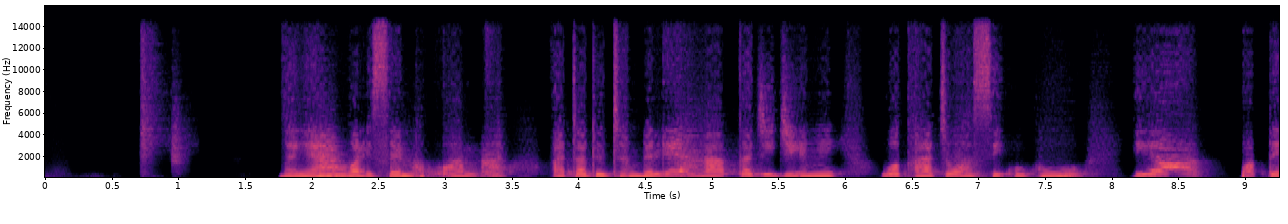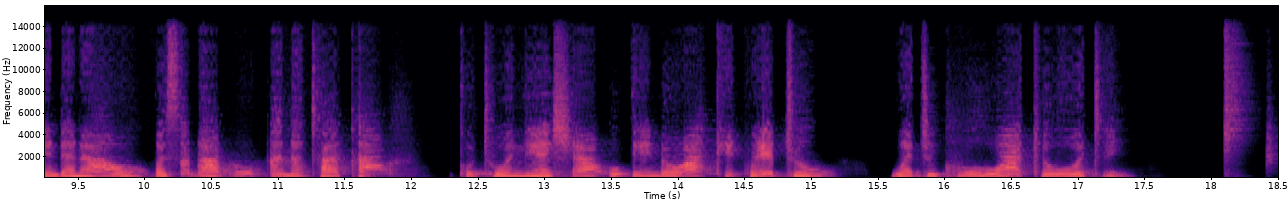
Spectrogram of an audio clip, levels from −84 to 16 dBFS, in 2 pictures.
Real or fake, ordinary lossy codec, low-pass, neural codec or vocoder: fake; none; 14.4 kHz; codec, 44.1 kHz, 0.9 kbps, DAC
